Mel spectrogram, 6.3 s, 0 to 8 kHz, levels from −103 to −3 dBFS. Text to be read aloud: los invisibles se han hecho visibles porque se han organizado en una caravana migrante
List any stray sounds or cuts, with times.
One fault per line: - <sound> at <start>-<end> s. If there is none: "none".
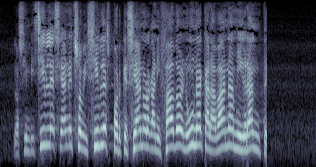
none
